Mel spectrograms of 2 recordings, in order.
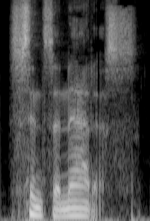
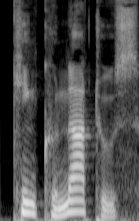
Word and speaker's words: Cincinnatus: In Latin, his name would have been pronounced Cincinnatus with hard C's, but since the name is more familiar in the English language in its anglicized form, with soft C's, I'm going to stick with that pronunciation over the course of this episode.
